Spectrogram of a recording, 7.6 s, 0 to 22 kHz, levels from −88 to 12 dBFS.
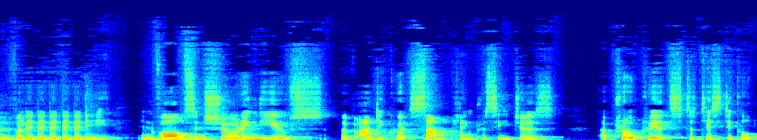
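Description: From the first moment the speech has a swirly, hollow, smeared quality, with blurred consonant attacks, far rougher than a 128 kbit/s WMA-style encode would sound once. This is generation loss, likely from around ten rounds of lossy decoding and re-encoding, each requantising on a shifted frame grid so noise and spectral holes pile up.

From 0.37 to 0.85 s comes a rapid, even stutter: a 120 ms fragment plays four times with a tiny mute at each jump, just before "involves ensuring". That is a CD stuck on one turn, where a scratch makes the laser jump back a track at the same spot every rotation.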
